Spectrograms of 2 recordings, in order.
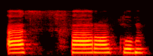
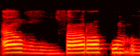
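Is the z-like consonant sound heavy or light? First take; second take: light; heavy. First: The consonant is light, like a plain s. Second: The z-like consonant is heavy and thick. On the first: The speaker calls it wrong. "Kalau nggak ditebalin dia akan seperti asfarakum" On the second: The speaker calls it right. "vo di situ tebal ya"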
